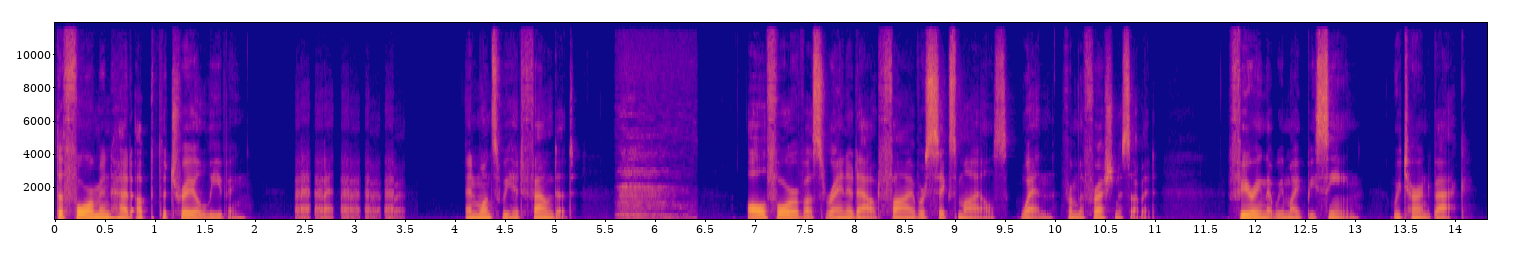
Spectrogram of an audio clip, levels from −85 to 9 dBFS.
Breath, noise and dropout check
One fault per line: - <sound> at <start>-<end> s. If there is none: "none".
- laugh at 2.4-3.5 s
- sigh at 5.6-6.4 s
